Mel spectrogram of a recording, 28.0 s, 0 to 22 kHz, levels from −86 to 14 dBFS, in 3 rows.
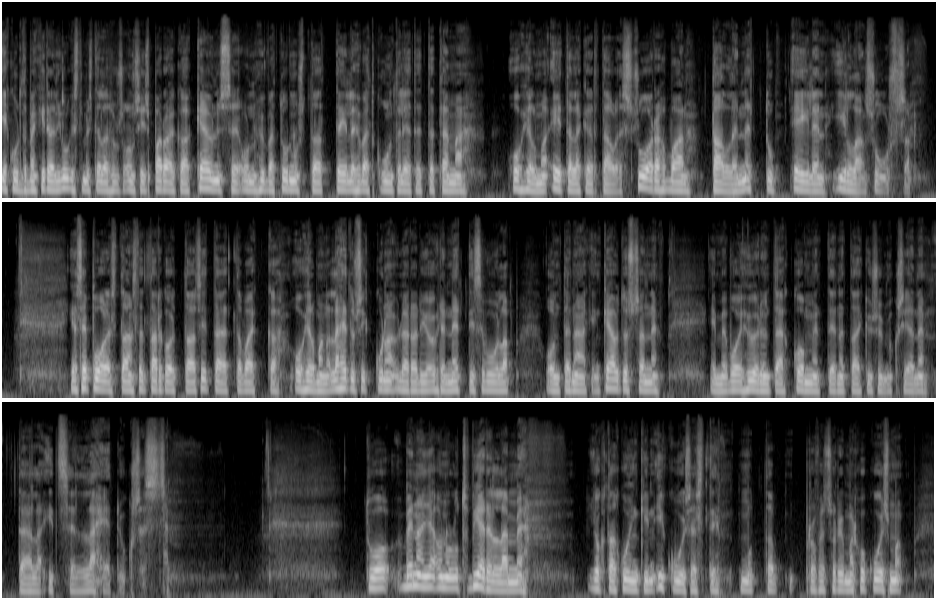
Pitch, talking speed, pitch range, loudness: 130 Hz, 140 wpm, 120-145 Hz, -20 LUFS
